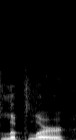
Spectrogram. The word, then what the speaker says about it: Le Fleur: We're going to start off with me this week with the Tyler, the Creator, X Converse Golf Le Fleur.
